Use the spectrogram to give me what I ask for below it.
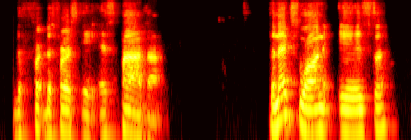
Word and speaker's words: espada: last one right so this next to last which is PA so it's Espada can hear the stress on the a the for the first a Espada the next one is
